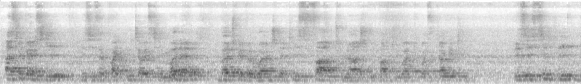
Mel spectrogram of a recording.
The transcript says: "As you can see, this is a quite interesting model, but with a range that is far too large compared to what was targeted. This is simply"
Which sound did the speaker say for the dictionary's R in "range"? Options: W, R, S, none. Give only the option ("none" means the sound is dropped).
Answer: W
